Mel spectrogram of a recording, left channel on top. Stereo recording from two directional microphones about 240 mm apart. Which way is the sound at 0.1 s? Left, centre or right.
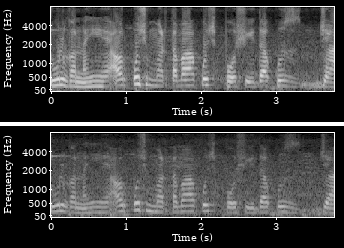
Left.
